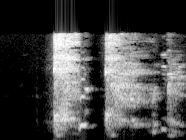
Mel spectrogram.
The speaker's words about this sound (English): Coughing in stereo.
